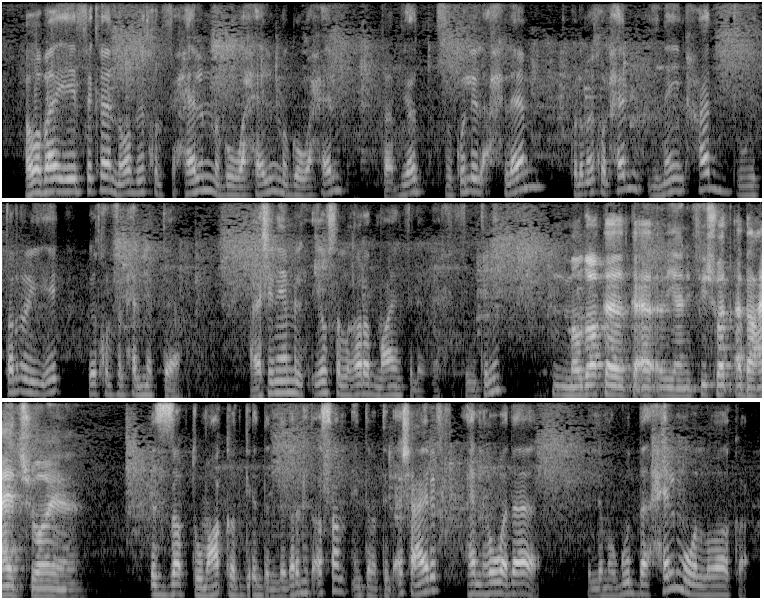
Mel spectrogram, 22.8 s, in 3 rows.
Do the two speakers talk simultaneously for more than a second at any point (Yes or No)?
No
